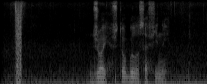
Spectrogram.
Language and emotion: Russian, neutral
